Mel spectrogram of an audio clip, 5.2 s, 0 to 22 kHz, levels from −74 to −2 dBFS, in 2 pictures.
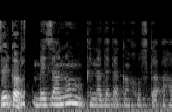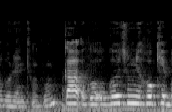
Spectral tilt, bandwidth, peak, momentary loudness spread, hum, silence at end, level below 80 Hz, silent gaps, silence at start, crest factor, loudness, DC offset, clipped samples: -6.5 dB/octave; 11.5 kHz; -6 dBFS; 15 LU; none; 0 s; -42 dBFS; none; 0 s; 18 dB; -23 LUFS; under 0.1%; under 0.1%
